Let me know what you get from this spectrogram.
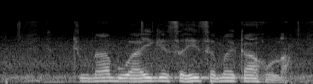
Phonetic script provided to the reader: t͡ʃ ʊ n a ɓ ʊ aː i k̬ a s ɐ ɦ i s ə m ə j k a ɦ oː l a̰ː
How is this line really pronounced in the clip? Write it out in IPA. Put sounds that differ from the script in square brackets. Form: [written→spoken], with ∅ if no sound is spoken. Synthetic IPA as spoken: t͡ʃ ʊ n a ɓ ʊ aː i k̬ [a→e] s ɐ ɦ i s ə m ə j k a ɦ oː l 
